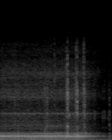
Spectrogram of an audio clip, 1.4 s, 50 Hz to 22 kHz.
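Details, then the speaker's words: Thumper Mini Pro 2 massager after reinstalling the two pieces that secure the cover: steady, even mid-pitched hum with no rattle or buzzing. Normal running, rattle fixed. "So that's got to be what's causing this noise. Let's turn it on and see if that fixed it. That fixed it."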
